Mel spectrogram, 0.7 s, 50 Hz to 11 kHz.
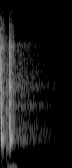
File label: double tap equip; UltimateFishing2020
